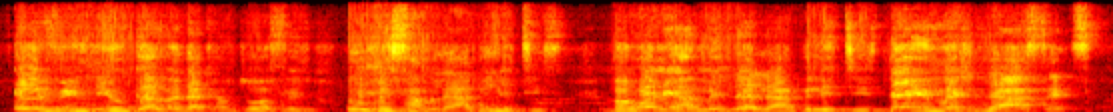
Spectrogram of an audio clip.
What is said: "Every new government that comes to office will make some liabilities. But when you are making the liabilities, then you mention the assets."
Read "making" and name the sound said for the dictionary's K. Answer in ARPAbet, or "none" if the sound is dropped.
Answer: none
